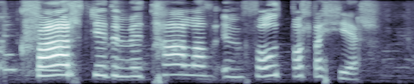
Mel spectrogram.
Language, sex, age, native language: Icelandic, female, 18-19, Icelandic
